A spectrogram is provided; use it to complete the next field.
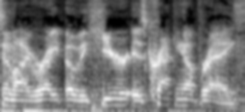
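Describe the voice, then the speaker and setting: A man's medium-pitched, very slow speech amid noticeable background noise. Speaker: podcast host. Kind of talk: casual chat. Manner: stuttering.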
